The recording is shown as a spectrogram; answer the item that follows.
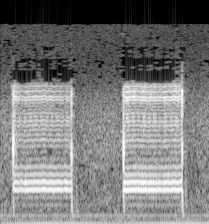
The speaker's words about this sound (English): Is that the number you're dialing there? Yeah. But I keep getting the busy signal.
